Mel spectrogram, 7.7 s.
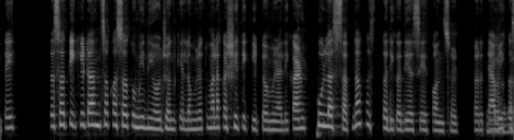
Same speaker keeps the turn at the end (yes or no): no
